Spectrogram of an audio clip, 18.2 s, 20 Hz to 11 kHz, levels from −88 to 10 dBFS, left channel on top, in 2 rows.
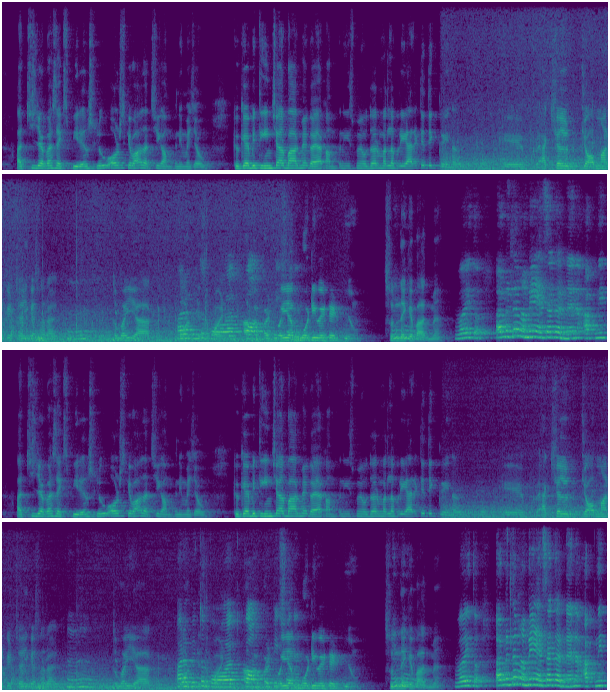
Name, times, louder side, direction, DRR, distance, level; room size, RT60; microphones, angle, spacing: voice 1, 0.2-3.1 3.5-6.8 7.5-9.9 10.8-11.3 11.7-14.5 14.8-15.7, left 2 dB, 10° left, 13 dB, 0.3 m, -28 dB
sound 1, 6.6-14.3, left 3 dB, 90° left, 0.8 m, -33 dB
voice 2, 10.1-10.6 11.7-13.6 14.9-15.4 15.9-18.1, right 2 dB, 80° right, 2 dB, 2.0 m, -24 dB
11.0 x 4.9 x 4.8 m, 0.87 s
head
